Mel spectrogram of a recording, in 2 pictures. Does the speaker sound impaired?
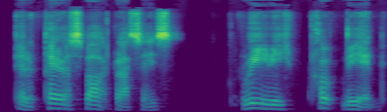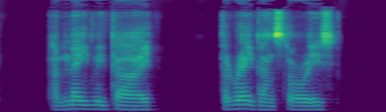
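Yes: muscular dystrophy; very slowly progressive muscular dystrophy, severe physical disability, relies on voice control of devices; can just about speak, limited breath, eye gaze technology may come next after voice control; effortful enunciation, uses fewest words to conserve breath.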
